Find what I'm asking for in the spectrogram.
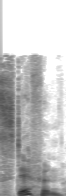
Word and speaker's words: Stephen: He liked to be called Stefan. – Yeah, Stefan. – Stefan, yeah. – Makes sense, Belafonte. – But it is spelled Stephen.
